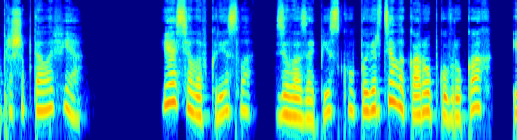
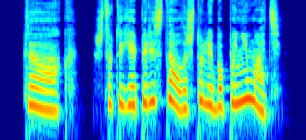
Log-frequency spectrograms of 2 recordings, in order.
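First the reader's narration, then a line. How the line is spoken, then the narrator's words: Exclaimed. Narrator (Russian): воскликнула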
